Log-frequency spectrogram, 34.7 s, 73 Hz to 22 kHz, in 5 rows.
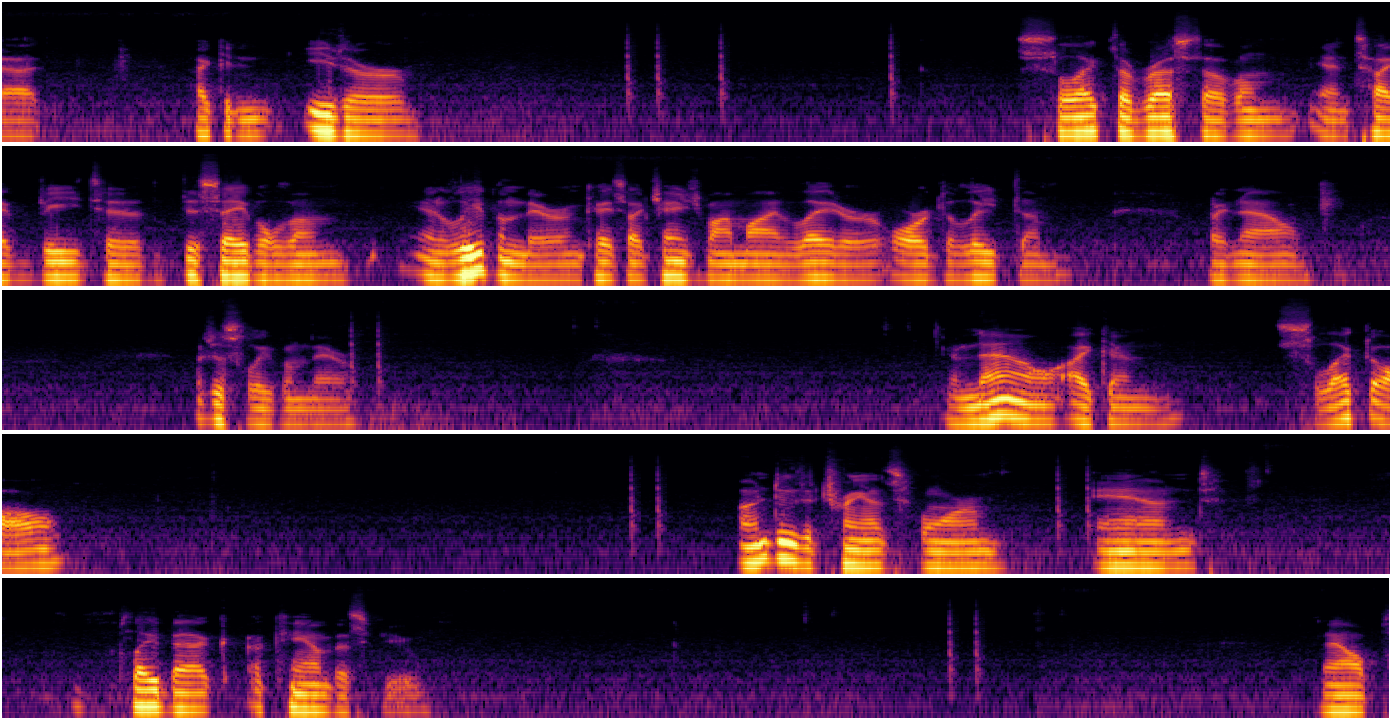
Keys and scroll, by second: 20.3 super+a.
